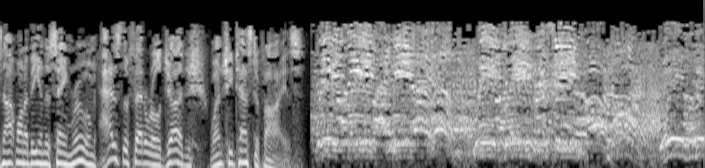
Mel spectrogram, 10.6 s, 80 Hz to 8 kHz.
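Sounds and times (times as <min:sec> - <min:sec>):
speech: 0:00.0 - 0:05.0
crowd of demonstrators protesting a Supreme Court nomination chanting and shouting: 0:04.7 - 0:10.5.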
